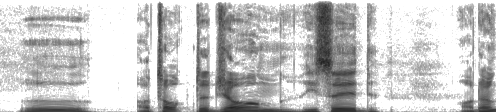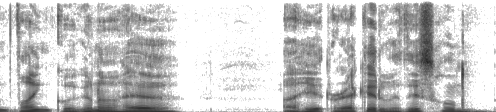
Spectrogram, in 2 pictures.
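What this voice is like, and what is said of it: Liverpudlian accent. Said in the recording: “Ventriloquist Liverpudlian accent ... It's very good. ... It's really good.”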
